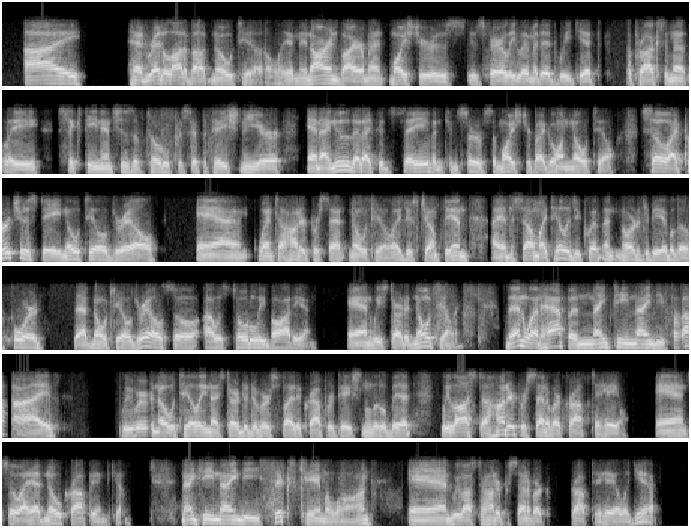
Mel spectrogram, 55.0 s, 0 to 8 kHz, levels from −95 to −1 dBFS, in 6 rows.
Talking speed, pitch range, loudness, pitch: 145 wpm, 95-110 Hz, -20 LUFS, 105 Hz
